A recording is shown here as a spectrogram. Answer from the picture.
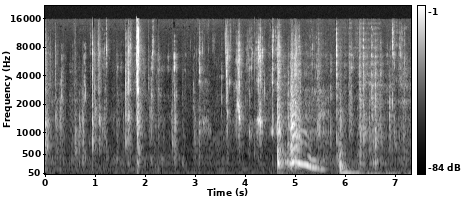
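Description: Close-miked chewing of a mouthful of food: a run of wet clicks and light crunches. About five seconds in the eater gives a short hum that falls in pitch, and a low thump follows about a second later.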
